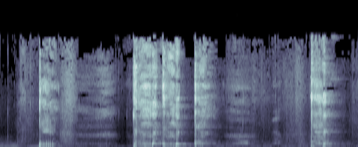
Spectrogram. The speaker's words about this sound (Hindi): ओ, खांसी कहाँ से आती है?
